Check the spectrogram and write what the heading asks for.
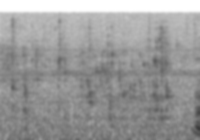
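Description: Cold coffee poured from a glass coffee-maker carafe into a glass jar: a quiet, steady trickle of liquid with small drips.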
